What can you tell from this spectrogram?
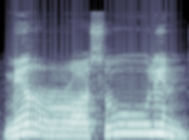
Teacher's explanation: nun sukun bertemu dengan ro cara bacanya jelas atau masuk tanpa dengung jadi langsung masuk ke ro tanpa dengung mirrasulin seperti itu Mir rasulin langsung masuk ke ro terus tanpa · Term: idgham bila ghunah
